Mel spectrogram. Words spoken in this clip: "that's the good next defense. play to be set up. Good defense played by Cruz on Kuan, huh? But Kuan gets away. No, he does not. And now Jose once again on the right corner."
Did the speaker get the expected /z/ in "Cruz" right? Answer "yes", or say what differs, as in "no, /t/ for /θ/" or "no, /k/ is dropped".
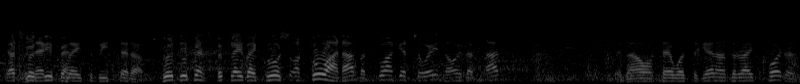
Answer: no, /s/ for /z/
